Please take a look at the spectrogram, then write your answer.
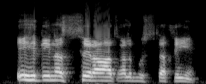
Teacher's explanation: صاد بھی پر ہے، را بھی پر ہے، الف بھی پر ہے، طا بھی پر ہے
